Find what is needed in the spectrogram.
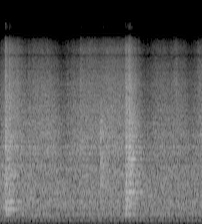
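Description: Quiet room ambience with two short sounds, one right at the start and a louder one about two and a half seconds in.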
